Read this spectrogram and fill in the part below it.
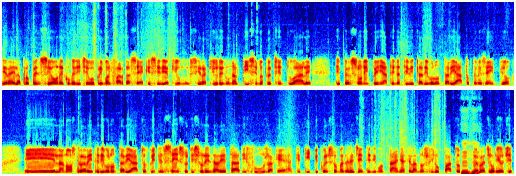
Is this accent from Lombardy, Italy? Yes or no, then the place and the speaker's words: yes; Milan, Lombardy, Italy; io sono figlio di genitori trentini emigrati negli anni 50 a Milano, quindi sono nato a Milano, ho vissuto un po' di anni lì.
